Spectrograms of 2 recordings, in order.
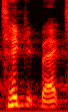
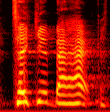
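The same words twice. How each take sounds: First: Said in the usual way. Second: High, loud frantic shout of take it back. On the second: Retold or imitated. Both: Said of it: "And I'm going".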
